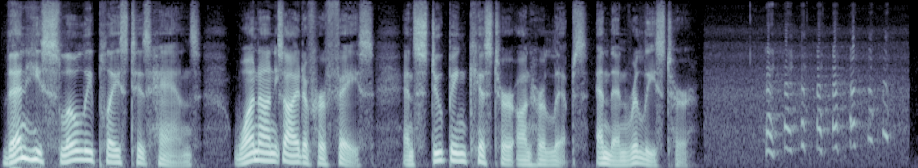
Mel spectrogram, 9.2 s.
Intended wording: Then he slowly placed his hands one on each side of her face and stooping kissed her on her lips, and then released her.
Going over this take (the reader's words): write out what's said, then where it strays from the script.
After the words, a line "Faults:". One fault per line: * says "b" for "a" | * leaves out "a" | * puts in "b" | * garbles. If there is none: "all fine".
Then he slowly placed his hands one on side of her face and stooping kissed her on her lips, and then released her.
Faults:
* leaves out "each"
